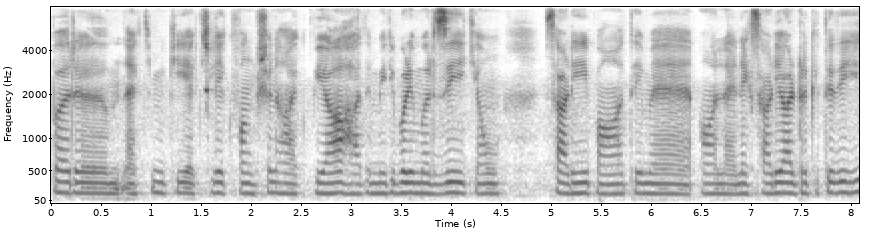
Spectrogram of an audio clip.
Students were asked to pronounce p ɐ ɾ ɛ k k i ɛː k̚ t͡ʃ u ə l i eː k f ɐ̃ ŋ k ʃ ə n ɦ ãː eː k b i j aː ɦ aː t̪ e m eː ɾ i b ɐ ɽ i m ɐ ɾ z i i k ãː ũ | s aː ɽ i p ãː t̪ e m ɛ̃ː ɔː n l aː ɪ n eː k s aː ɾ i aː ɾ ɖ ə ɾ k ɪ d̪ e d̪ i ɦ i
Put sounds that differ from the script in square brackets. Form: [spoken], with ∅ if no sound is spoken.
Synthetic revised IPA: p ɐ ɾ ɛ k k i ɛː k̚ t͡ʃ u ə l i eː k f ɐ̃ ŋ k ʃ ə n ɦ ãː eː k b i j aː ɦ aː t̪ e m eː ɾ i b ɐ ɽ i m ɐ ɾ z i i k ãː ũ | s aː ɽ i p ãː t̪ e m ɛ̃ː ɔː n l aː ɪ n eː k s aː [ɽ] i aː ɾ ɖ ə ɾ k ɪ [t̪] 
